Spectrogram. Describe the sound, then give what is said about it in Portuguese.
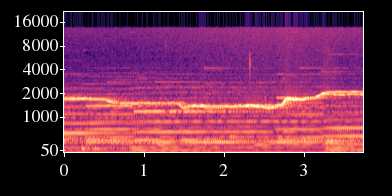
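A clear, sustained whistled melody glides smoothly up and down in pitch, with soft harmonic background music playing underneath throughout. “Depois, subiu e foi poisar no ramo mais alto da oliveira, enquanto assobiava uma bela e estranha melodia.”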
